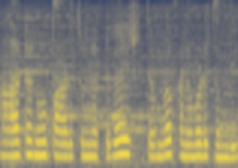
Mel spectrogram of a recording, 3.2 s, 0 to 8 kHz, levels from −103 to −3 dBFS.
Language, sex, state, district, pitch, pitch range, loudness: Telugu, female, Andhra Pradesh, Guntur, 230 Hz, 225-240 Hz, -15 LUFS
